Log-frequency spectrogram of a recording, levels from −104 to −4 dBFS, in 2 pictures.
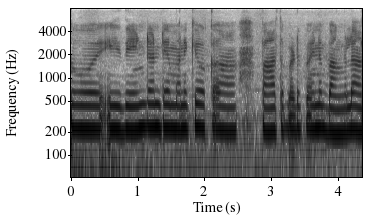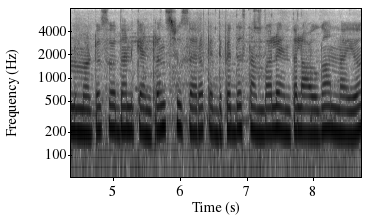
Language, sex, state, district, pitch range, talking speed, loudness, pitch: Telugu, female, Andhra Pradesh, Krishna, 205-220 Hz, 130 wpm, -13 LUFS, 210 Hz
